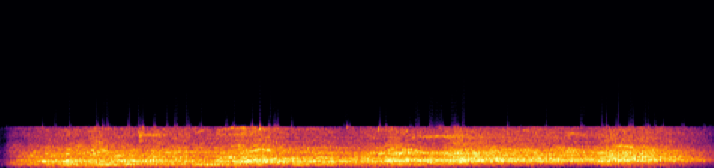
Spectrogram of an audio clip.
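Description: A capacity crowd at a basketball game in Lugogo Arena fills the space with a loud, continuous roar of chatter and cheering, heard under a commentator's voice.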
